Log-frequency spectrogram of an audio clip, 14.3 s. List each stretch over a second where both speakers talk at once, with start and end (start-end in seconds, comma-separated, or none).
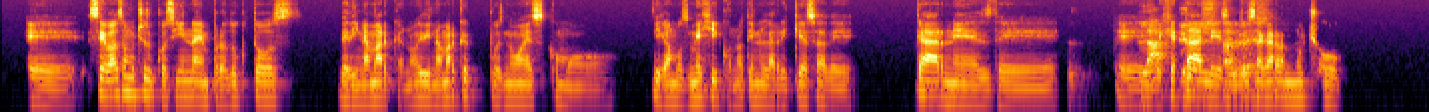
11.3-12.9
